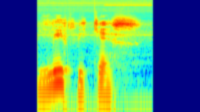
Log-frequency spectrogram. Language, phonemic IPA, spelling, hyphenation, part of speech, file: Greek, /ˈliθices/, λύθηκες, λύ‧θη‧κες, verb, El-λύθηκες.ogg
- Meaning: second-person singular simple past passive indicative of λύνω (lýno)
